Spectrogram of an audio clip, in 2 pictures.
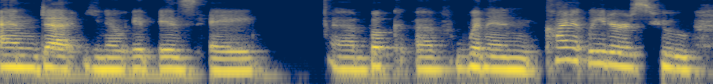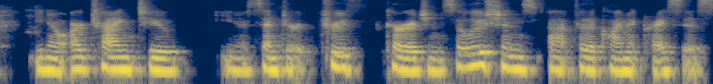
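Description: A woman with an American accent speaks at a fairly slow pace in a very deep, low pitch, somewhat breathy, with fairly even intonation. The background is quiet. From US Mid-Atlantic (Maryland). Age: 50. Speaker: landscape architect presenter. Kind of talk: lecture. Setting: video call. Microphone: video call.

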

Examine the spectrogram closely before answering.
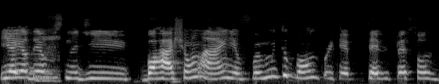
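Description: A woman talks at a moderate pace, her high pitch showing ordinary variation. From Brazil, interior of Goiás. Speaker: visual artist, printmaker. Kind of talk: casual interview. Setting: video call. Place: home room. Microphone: video call.

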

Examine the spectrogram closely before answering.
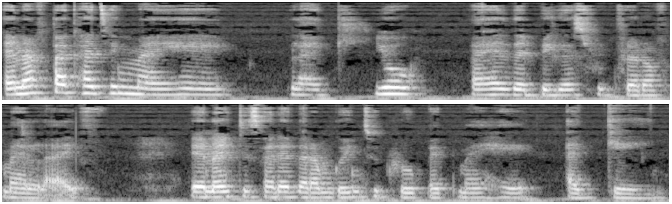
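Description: At a moderate pace, a woman with a dark, mellow tone speaks at medium pitch, somewhat breathy, with ordinary pitch variation. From South Africa. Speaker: beauty vlogger. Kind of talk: casual vlog talk.

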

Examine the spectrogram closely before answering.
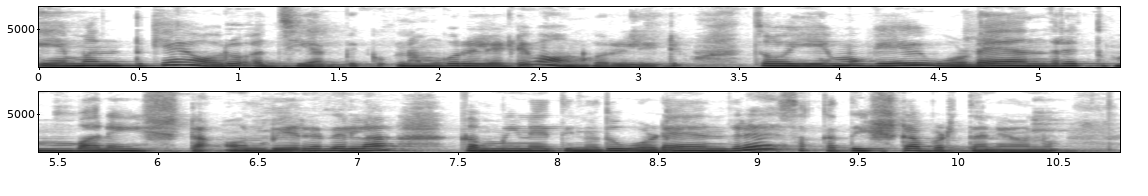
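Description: Her intonation is fairly even. The woman's tone is dark and mellow. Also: fairly high pitch for a woman. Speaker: family vlogger. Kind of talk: vlog voice-over. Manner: loud. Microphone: no external mic, phone recording.

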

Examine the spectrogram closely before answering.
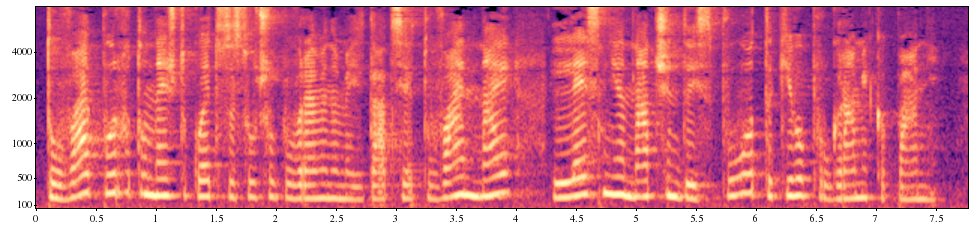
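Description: A woman at a fairly high pitch, fairly even in intonation, at a moderate pace. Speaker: meditation and self-help vlogger; self-help vlogger. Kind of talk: motivational live video talk. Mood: calm, warm, expressive. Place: home room. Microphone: phone near.

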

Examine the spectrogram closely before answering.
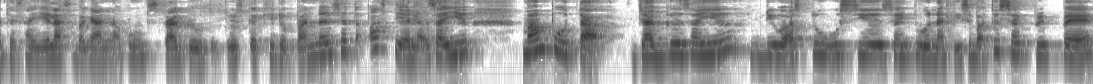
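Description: Somewhat breathy, a woman's voice carries a dark, mellow tone. She moves at a fairly slow pace with ordinary pitch variation. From Malaysia. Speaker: budgeting vlogger. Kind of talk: casual vlog tutorial. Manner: giggly, frequent laughter; halting, many fillers. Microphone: phone near.

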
